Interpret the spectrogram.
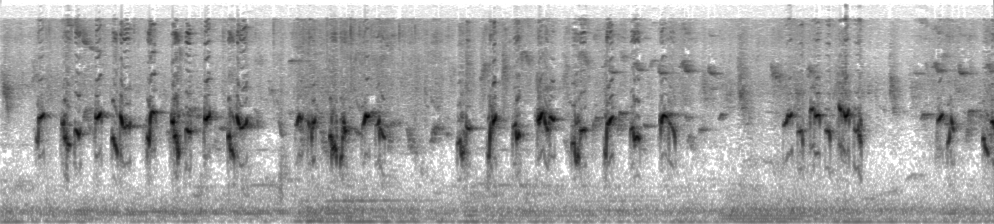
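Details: Sooty-headed bulbul delivering a spirited song to spur rivals into singing: bursts of quick chirpy whistles in dense clusters separated by short gaps, over low background hum.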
